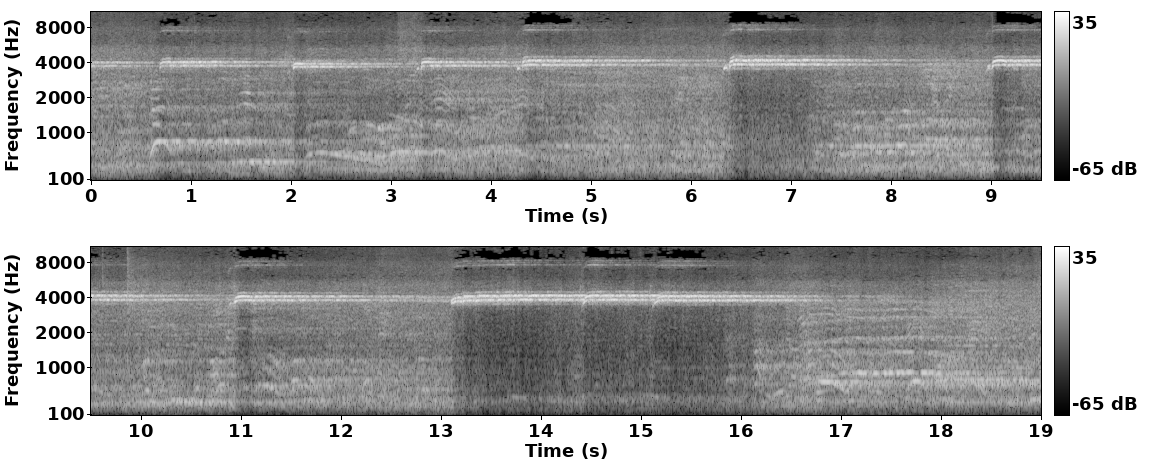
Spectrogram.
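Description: Players splash and churn the water of a pool.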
